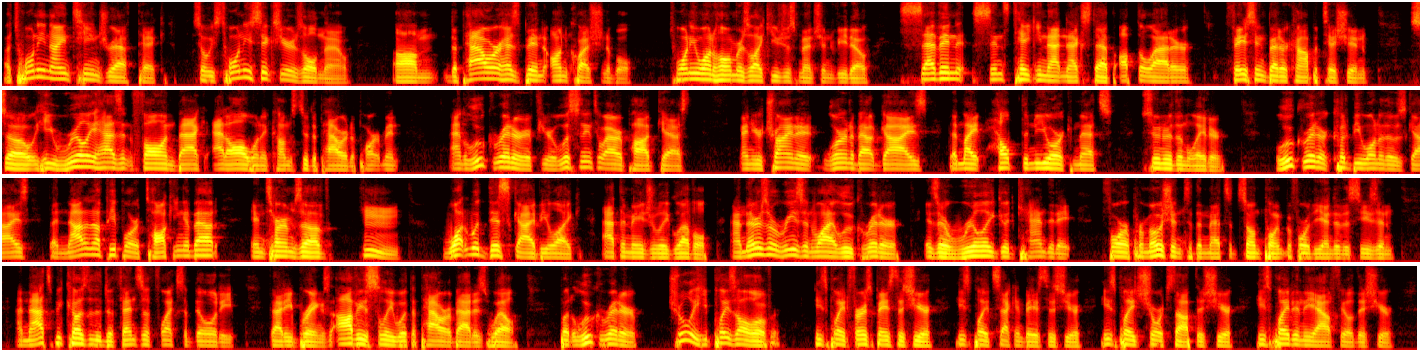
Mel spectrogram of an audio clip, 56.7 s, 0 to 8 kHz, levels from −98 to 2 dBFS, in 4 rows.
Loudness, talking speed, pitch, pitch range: -26 LUFS, 195 wpm, 125 Hz, 110-140 Hz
